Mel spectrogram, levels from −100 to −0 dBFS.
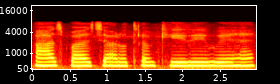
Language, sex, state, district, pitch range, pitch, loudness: Hindi, female, Bihar, Kaimur, 230-235 Hz, 230 Hz, -14 LUFS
